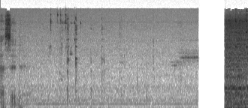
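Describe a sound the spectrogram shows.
Liquid pours and trickles into a glass flask.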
